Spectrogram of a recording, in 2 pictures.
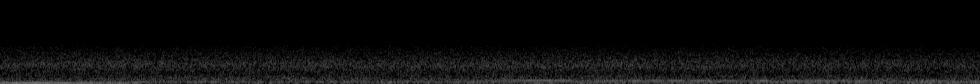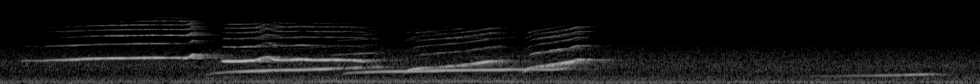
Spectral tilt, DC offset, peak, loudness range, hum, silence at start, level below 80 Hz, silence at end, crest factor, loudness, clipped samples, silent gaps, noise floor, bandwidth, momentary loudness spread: -3.5 dB/octave; under 0.1%; -16 dBFS; 25 LU; none; 0 s; -56 dBFS; 0 s; 18 dB; -29 LUFS; under 0.1%; none; -52 dBFS; 10.5 kHz; 27 LU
